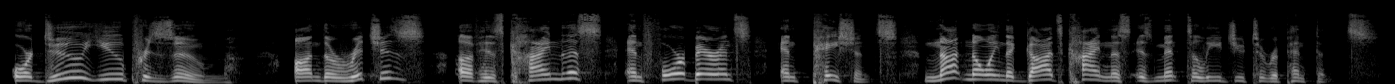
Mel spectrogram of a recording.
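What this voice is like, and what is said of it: Slow, deliberate reading. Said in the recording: “I'm going to read this slowly.”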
